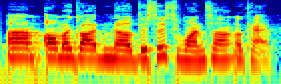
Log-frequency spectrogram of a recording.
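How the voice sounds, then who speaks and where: A woman's voice: mid-range voice, flat delivery, brisk, fairly bright tone. A young woman telling stories in casual podcast chat, slangy, sassy and dramatic in her delivery. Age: young adult. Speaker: podcast guest.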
